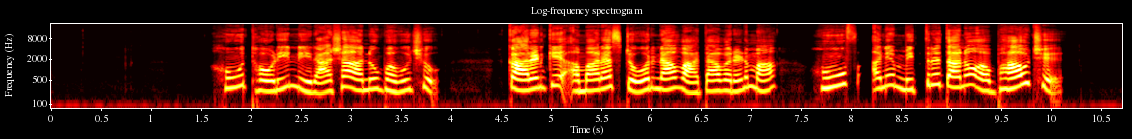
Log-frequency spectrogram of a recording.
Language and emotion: Gujarati, sad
